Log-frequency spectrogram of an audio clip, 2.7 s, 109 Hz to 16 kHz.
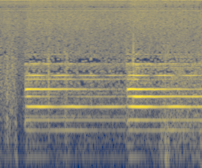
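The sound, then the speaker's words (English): A wall clock strikes twice at midnight, each loud, resonant chime ringing out with sustained, slowly fading tones. No one speaks. “Did you hear that? They glance at Leon's wall clock. It's 12 o'clock. It's midnight.”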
